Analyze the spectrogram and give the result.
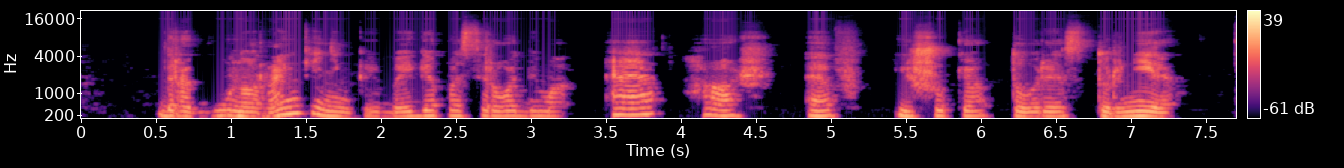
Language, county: Lithuanian, Vilnius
